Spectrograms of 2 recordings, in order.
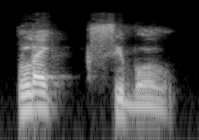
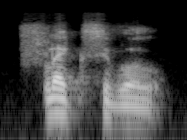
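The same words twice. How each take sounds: First: The word begins with a P sound. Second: The word begins with an F sound. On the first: The speaker calls it wrong. "we mispronounce it, like the word flexible, we pronounce it as" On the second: The speaker calls it right. "So it should be flexible"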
